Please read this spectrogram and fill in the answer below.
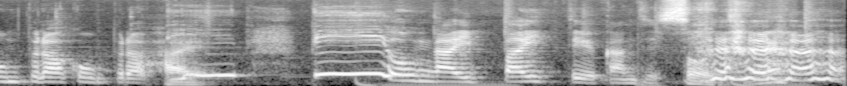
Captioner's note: laughs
